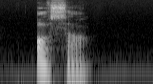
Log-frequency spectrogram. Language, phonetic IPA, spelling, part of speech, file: Polish, [ˈɔsa], osa, noun, Pl-osa.ogg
